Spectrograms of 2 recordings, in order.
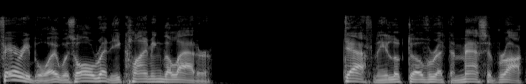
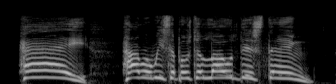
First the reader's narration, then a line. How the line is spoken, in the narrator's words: Sabrina cried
